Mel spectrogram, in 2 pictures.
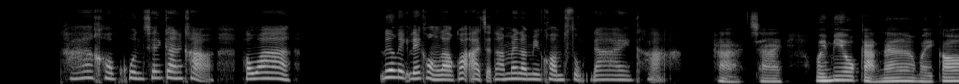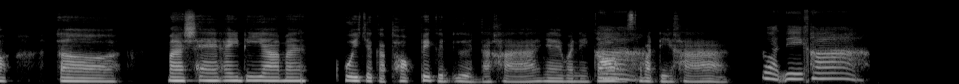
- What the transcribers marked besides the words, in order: in English: "topic"
- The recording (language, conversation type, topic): Thai, unstructured, คุณมีวิธีอย่างไรในการรักษาความสุขในชีวิตประจำวัน?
